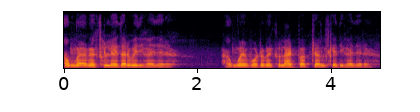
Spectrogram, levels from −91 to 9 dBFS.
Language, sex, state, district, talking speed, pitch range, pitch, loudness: Hindi, male, Arunachal Pradesh, Lower Dibang Valley, 305 wpm, 205-220 Hz, 210 Hz, -17 LUFS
